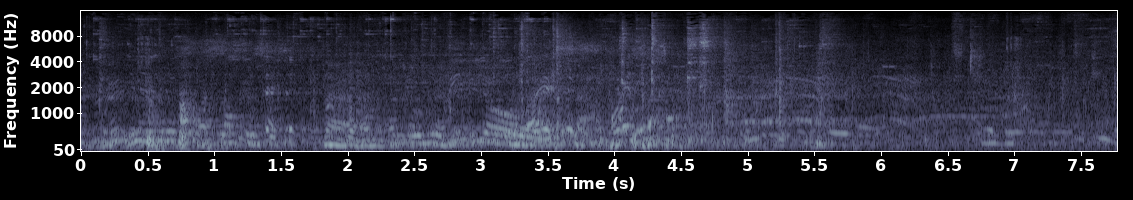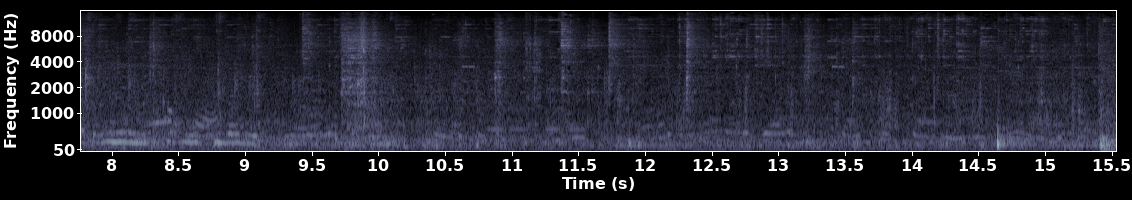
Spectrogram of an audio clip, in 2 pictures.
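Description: Horses' hooves clop on gravel as a carriage passes.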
